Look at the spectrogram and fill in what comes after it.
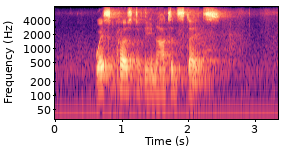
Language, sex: English, male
